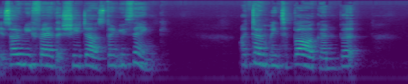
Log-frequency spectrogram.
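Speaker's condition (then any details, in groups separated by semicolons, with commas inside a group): No condition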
